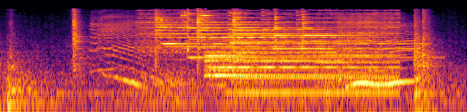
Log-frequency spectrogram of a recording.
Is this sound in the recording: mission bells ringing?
yes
